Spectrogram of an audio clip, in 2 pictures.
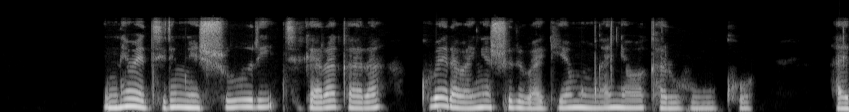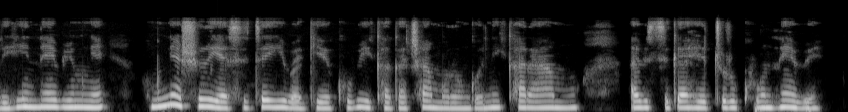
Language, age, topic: Rundi, 25-35, education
